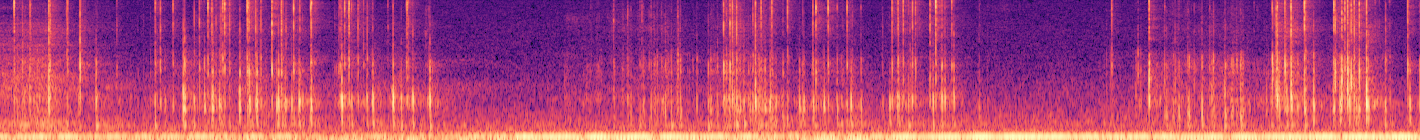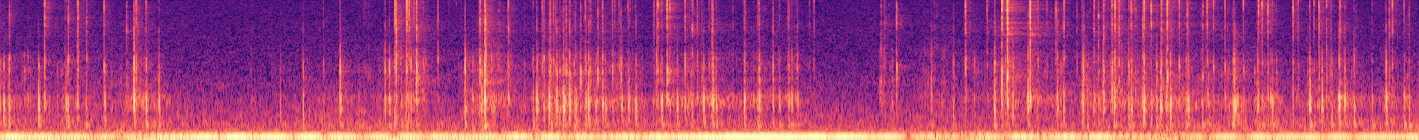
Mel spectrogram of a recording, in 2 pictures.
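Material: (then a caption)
Plastic. Fingertips and nails scratch and flick across the dense plastic bristles of a pink plastic paddle hairbrush held in one hand. The result is quick bursts of dry, crackly, bright scratching and ticking in an uneven rhythm, over a steady low hum that runs throughout.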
